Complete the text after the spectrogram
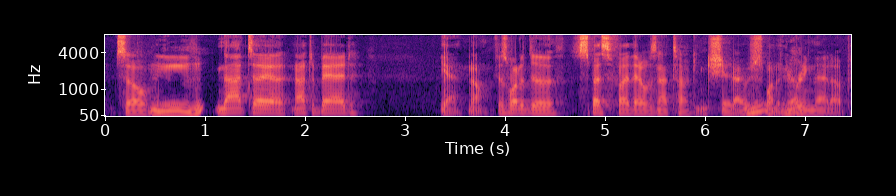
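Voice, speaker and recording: He talks with a normal speaking voice and ordinary pitch variation. His pitch sits in the medium range, and his pace is moderate. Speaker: podcast host and comedian. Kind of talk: casual podcast interview talk.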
